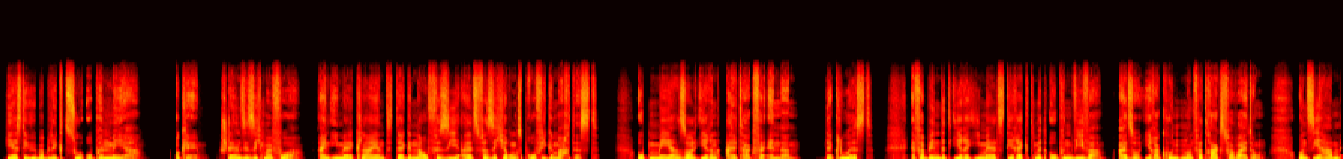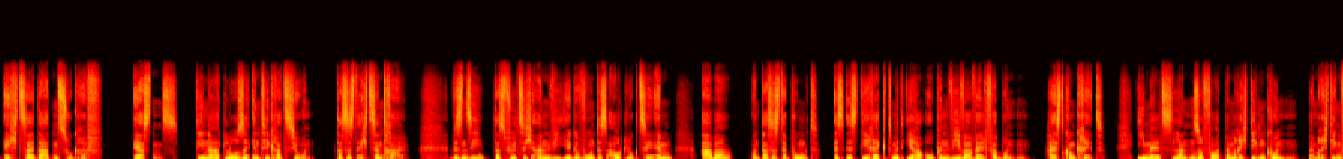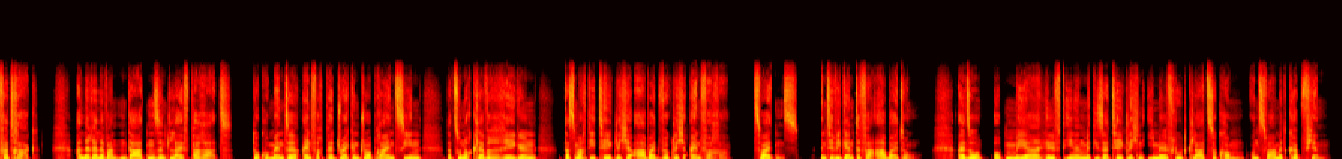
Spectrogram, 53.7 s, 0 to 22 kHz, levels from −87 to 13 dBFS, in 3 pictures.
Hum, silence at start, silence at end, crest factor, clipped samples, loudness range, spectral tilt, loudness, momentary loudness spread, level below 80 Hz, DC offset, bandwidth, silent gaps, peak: none; 0.1 s; 0.25 s; 18 dB; under 0.1%; 2 LU; -5 dB/octave; -22 LUFS; 10 LU; -46 dBFS; under 0.1%; 13.5 kHz; 2.05-2.25 s, 19.46-19.67 s, 31.70-31.83 s, 45.62-45.84 s; -4 dBFS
